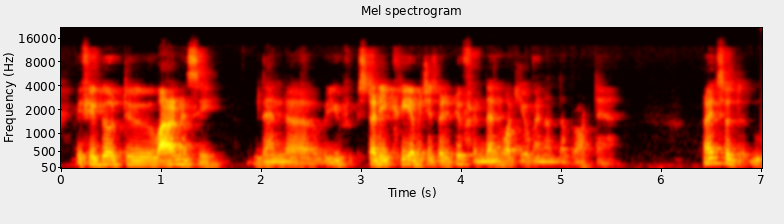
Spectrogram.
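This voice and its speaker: Somewhat breathy speech at a moderate pace with fairly even intonation. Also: man. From India. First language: Hindi. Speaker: spiritual teacher. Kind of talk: interview.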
